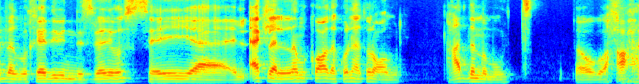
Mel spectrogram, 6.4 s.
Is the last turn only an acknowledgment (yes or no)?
yes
